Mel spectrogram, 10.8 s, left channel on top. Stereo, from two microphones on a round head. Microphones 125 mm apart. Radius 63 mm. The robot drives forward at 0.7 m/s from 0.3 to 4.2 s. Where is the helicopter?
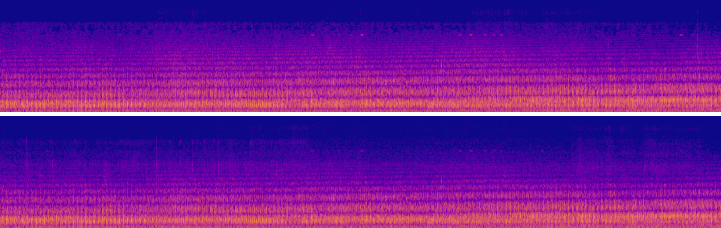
55° left (ahead or behind); by 10.8 s 50° left (ahead or behind).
